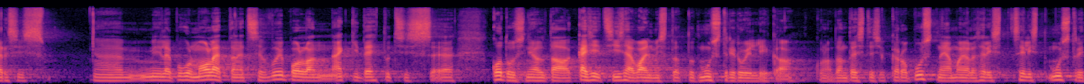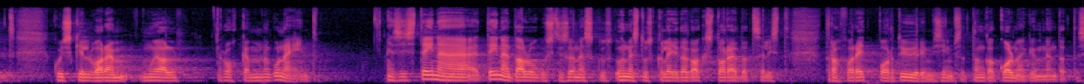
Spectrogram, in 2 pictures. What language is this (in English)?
Finnish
